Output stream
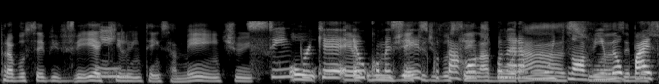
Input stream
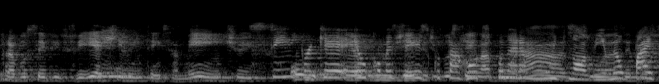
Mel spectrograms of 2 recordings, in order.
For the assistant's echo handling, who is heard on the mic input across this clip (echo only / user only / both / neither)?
echo only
